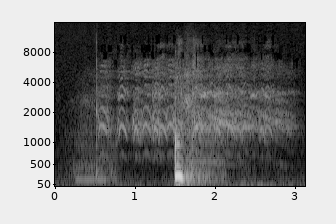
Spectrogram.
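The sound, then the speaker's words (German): A crow caws a few times in harsh, raspy bursts, then lets out one loud call that stretches into a long, drawn-out caw. No voices are heard. “Ich habe noch eine Krähe.”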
